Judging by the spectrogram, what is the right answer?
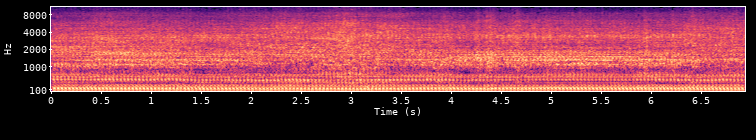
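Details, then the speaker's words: MTD Yard Machines 638 RL riding mower after fix (gas tank drained, fuel line and fuel filter replaced, carburetor cleaned, new air filter and blades): steady even single-cylinder beat, no surging or stumbling, holding speed under load; running properly. "मुझे आखिरकार यह सही चल रहा है, मैं इस machine से गुजरा, गैस टैंक को खाली कर दिया, इसे बदल दिया, ईंधन लाइन बदल दी"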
